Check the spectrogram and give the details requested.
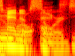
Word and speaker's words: X of Swords: and to be clear this is x of swords because it's it's called x of swords it's pronounced ten of swords yes so uh yeah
